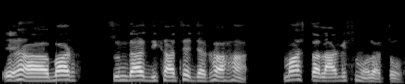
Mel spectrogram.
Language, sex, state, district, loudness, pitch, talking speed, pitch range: Chhattisgarhi, male, Chhattisgarh, Sarguja, -14 LUFS, 185 Hz, 165 wpm, 175-205 Hz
